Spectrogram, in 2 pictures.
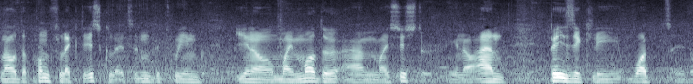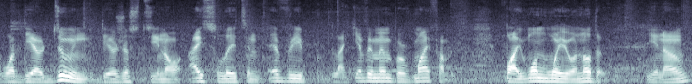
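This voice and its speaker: A man in his thirties from Egypt, ranting in an agitated, rambling way with lots of swearing and filler words. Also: fairly low pitch. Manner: agitated, rambling, swears often, heavy "you know" fillers. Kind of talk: rambling personal vlog monologue. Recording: loud outdoor street traffic noise.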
